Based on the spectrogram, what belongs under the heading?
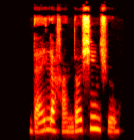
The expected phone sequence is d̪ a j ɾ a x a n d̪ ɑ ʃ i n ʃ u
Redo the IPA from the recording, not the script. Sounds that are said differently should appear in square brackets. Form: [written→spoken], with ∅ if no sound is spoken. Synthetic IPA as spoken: d̪ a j [ɾ→l] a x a n d̪ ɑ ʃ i n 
